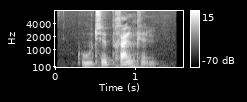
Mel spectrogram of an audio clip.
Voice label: "Gute Pranken", German

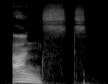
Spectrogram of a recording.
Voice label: "Angst", German

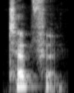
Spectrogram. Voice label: "Töpfe", German

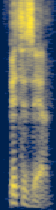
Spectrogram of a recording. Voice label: "Bitte sehr", German

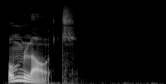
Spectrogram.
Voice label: "Umlaut", German

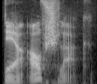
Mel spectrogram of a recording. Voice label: "der Aufschlag", German

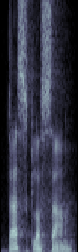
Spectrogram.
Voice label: "das Glossar", German

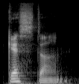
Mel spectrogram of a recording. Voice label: "gestern", German

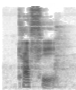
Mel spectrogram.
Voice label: "Kaffee", German

